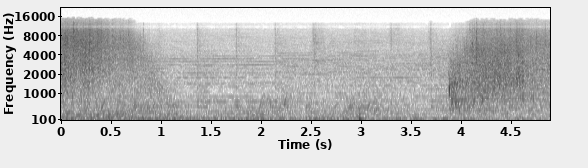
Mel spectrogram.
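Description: Water sounds muffled and dull from under the surface.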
